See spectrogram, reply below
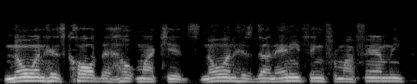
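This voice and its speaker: A man's voice: fairly high pitch, steady tone, fairly quick, warm tone, no room sound, dull audio. Earnest man pleading his case to a judge. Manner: earnest, pleading, restarts often. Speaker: father representing himself. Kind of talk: addressing the court. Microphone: video call.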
